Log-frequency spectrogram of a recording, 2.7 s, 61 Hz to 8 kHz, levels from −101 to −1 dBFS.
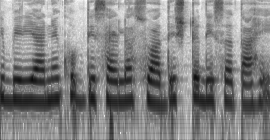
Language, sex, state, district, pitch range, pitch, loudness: Marathi, female, Maharashtra, Solapur, 235-255 Hz, 245 Hz, -16 LUFS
